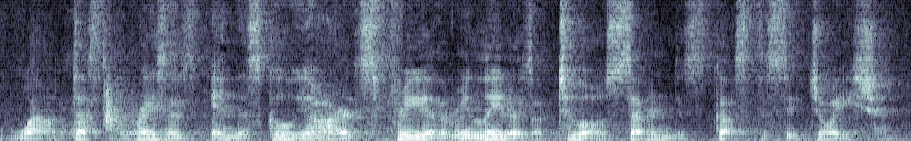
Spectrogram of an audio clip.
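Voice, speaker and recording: A man reading a children's picture book aloud in a lively, expressive storytelling manner. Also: lowish voice, moderate pace, vocal fry, slight background noise. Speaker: narrator.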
